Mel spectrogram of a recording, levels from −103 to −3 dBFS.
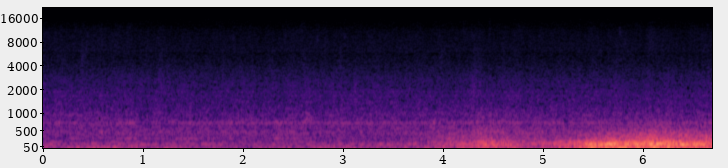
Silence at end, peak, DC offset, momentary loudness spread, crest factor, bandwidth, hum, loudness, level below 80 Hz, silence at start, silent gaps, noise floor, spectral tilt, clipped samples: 0 s; -20 dBFS; under 0.1%; 26 LU; 18 dB; 6.8 kHz; none; -37 LUFS; -44 dBFS; 0 s; none; -59 dBFS; -10 dB/octave; under 0.1%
